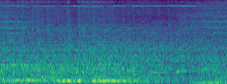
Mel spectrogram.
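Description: Live electronic improvisation on square-wave synthesizers: a dense, noisy texture over a wavering low drone that thins out near the end, with a faint high steady tone above.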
